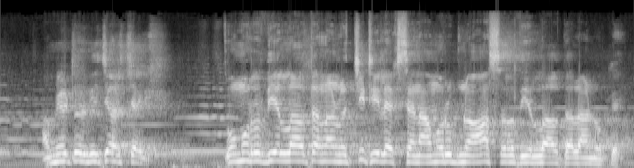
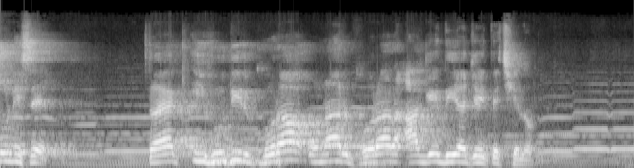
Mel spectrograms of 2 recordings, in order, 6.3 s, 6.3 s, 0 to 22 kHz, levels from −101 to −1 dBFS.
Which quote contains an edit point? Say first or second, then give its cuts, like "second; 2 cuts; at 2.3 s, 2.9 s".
second; 1 cut; at 5.4 s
